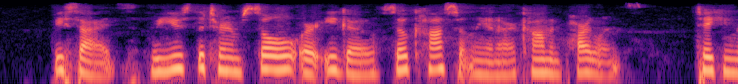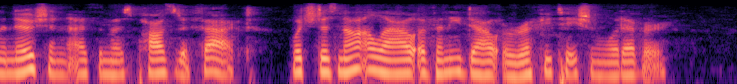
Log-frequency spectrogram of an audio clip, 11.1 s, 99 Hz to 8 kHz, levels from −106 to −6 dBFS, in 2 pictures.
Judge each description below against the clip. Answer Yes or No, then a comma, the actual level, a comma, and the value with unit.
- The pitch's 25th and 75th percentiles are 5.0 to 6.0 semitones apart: No, average, 2.9 semitones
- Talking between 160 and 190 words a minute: Yes, average, 175 wpm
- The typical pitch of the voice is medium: Yes, medium, 180 Hz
